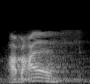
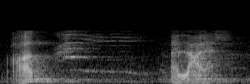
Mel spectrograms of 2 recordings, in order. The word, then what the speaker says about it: عبد العال: ها، عبعال، يا عبعال دي عبد العال، عبد القوي، كل ده غلط.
